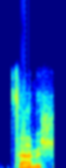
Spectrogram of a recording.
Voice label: "famish", Indian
